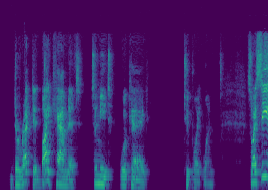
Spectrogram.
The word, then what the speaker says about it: WCAG: So that's how all of the requirements in WCAG, which is how we pronounce the Web Content Accessibility Guidelines, are organized.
